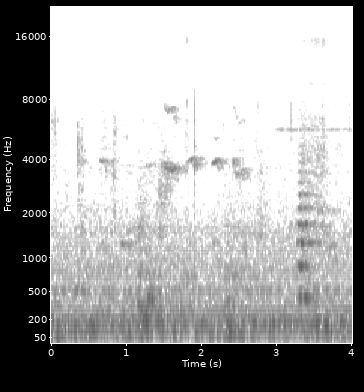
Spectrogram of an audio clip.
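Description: A dog sniffs close by.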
